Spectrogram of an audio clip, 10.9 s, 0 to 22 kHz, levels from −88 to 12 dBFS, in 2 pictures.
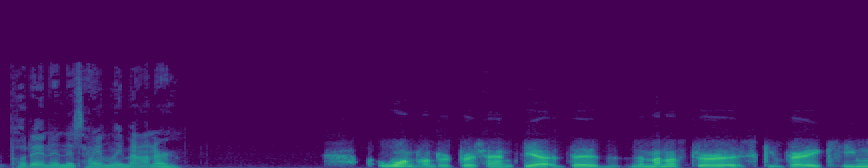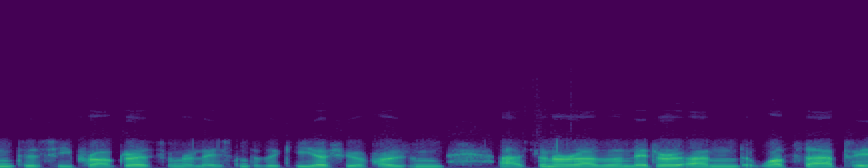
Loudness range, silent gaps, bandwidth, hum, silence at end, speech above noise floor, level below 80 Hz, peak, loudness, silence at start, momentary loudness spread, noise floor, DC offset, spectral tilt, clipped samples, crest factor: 3 LU; none; 12.5 kHz; none; 0 s; 45 dB; -76 dBFS; -6 dBFS; -26 LUFS; 0.1 s; 12 LU; -70 dBFS; under 0.1%; -6.5 dB/octave; under 0.1%; 20 dB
